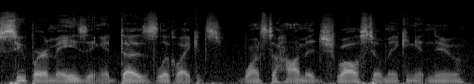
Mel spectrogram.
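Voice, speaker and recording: This man's very deep, low voice carries vocal fry and a bright, sharp tone. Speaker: gaming video host. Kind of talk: casual gaming news commentary.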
